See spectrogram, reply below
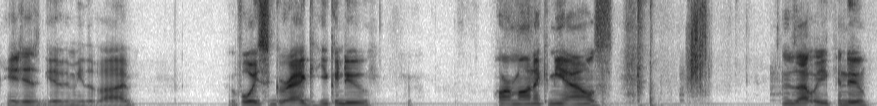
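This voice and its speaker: A man chatting casually with his viewers while he draws, playful and quick to laugh as he banters with them. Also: sits low, steady tone, sharp tone, smooth. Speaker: streaming artist. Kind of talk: casual chat while drawing.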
